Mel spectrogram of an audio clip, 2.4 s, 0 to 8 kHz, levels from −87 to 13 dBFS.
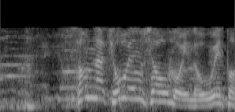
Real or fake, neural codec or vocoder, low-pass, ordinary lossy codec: fake; codec, 16 kHz, 2 kbps, FunCodec, trained on Chinese and English, 25 frames a second; 7.2 kHz; AAC, 16 kbps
